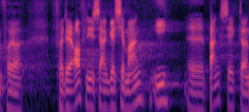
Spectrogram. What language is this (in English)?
Danish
